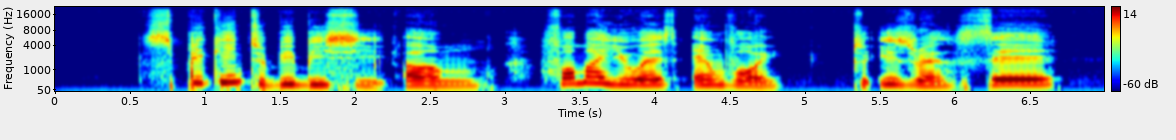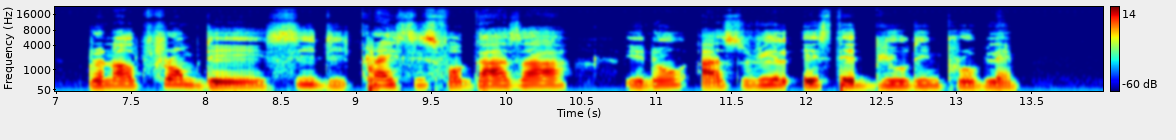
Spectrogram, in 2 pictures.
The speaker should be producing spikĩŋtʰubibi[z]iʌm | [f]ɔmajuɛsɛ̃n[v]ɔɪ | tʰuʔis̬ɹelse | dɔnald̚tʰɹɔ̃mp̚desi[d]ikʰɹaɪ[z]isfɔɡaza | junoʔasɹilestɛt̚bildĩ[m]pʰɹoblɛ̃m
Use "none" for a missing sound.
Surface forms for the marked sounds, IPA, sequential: s, f, v, d, s, ŋ

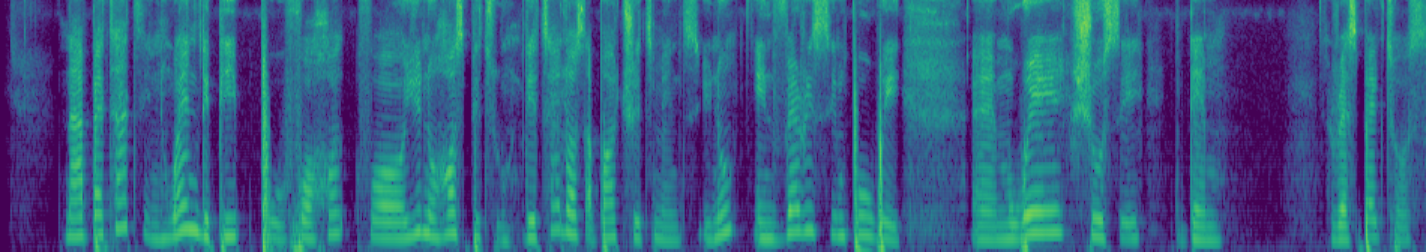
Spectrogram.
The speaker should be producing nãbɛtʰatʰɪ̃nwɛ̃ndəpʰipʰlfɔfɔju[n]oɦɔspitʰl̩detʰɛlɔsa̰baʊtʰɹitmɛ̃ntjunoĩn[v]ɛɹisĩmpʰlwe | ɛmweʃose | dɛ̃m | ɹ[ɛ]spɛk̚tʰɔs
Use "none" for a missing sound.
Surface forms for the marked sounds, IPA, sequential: n, v, ɛ

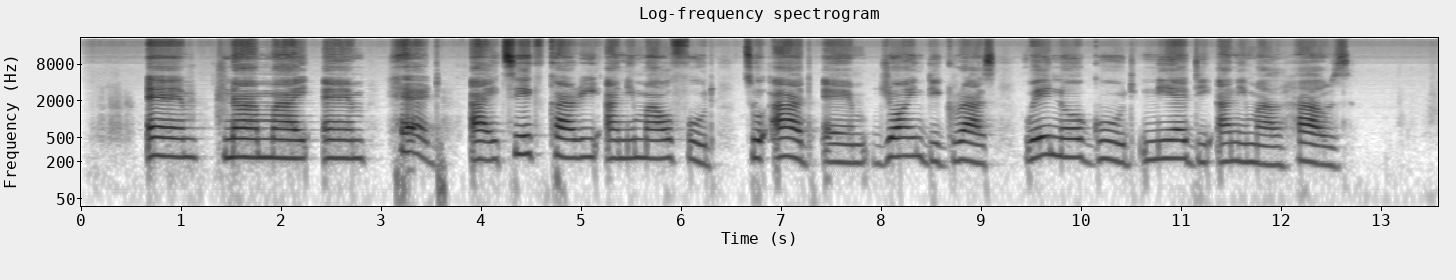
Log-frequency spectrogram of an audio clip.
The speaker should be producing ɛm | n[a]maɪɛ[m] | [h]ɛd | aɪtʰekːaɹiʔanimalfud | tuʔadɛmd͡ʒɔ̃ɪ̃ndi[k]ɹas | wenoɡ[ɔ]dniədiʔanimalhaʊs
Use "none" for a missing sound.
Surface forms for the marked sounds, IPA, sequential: a, m, h, ɡ, u

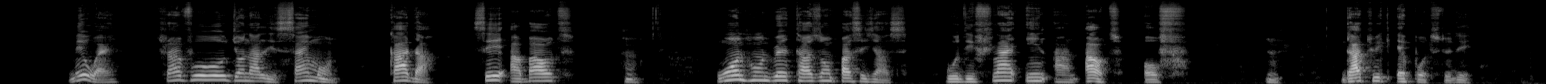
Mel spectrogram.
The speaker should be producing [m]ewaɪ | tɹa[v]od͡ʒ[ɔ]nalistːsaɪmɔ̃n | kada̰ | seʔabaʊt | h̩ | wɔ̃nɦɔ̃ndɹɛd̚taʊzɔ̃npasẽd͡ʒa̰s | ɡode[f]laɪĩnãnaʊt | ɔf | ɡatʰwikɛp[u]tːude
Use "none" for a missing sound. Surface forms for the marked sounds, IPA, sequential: m, v, ɔ, f, ɔ

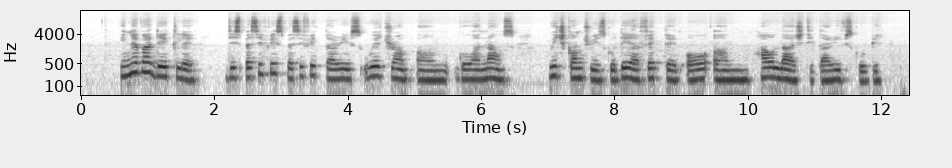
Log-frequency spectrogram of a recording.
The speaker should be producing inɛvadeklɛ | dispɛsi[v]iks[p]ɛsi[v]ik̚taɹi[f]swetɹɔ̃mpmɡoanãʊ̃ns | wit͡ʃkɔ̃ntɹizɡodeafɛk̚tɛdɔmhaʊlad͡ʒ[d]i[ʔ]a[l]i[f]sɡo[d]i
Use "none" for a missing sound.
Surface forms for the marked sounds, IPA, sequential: f, p, f, f, d, t, ɹ, f, b

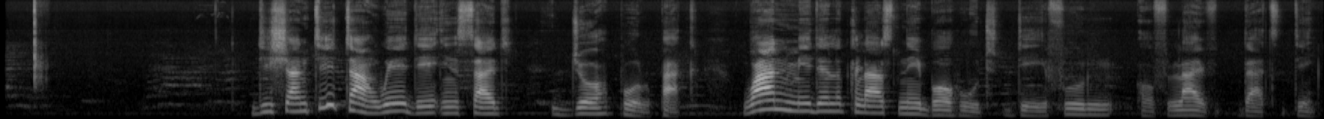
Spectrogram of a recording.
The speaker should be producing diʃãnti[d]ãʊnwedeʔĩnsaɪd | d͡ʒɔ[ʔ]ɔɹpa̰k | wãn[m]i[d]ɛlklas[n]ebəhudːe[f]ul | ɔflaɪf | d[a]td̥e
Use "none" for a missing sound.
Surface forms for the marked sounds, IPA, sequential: t, p, m, d, n, f, a

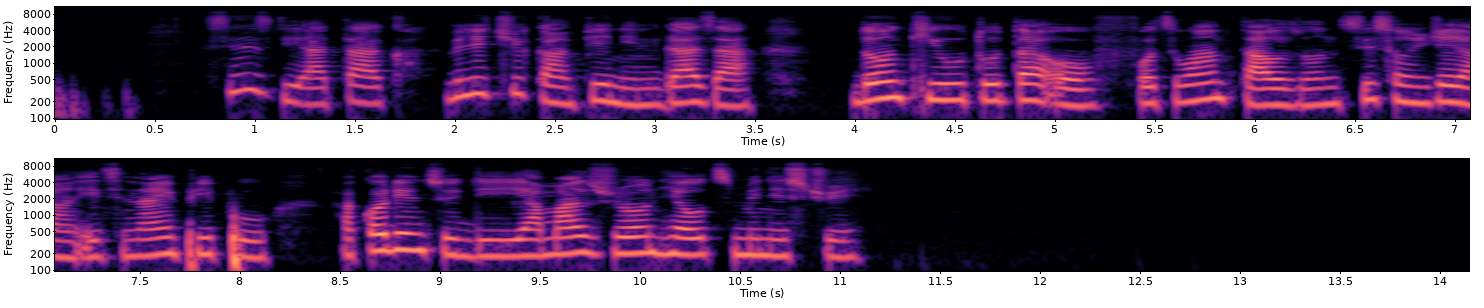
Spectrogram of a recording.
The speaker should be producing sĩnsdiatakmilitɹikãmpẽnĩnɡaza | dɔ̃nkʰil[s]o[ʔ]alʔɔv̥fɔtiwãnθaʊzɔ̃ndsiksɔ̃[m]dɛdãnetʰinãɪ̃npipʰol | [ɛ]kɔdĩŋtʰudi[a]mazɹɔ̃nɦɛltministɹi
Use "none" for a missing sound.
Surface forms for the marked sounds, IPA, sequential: t, t, n, a, a

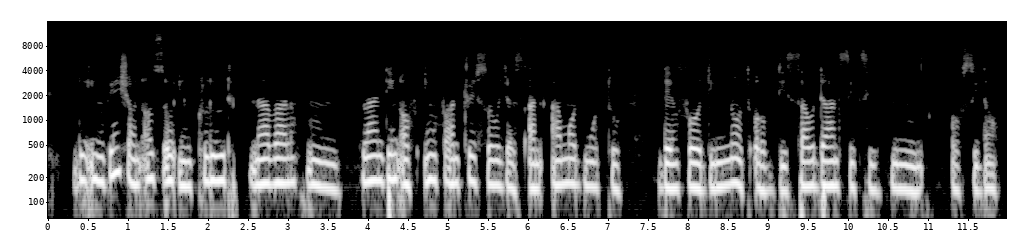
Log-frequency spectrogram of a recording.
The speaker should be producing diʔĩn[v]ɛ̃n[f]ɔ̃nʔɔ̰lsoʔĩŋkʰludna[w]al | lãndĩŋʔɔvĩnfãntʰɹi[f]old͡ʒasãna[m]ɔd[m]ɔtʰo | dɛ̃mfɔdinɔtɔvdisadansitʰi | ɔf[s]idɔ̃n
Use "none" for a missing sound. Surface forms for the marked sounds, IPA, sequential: v, ʃ, v, s, m, m, s

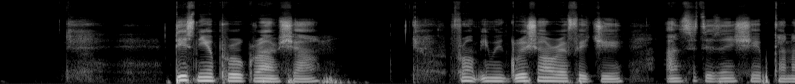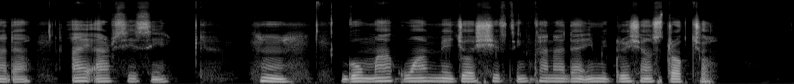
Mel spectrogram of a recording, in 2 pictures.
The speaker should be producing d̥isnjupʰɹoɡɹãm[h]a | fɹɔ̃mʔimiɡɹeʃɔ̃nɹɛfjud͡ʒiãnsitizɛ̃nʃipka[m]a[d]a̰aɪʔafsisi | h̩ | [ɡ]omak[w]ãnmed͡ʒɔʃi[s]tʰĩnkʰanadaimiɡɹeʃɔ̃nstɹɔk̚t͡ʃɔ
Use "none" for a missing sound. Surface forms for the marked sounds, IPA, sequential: ʃ, n, d, ɡ, w, f

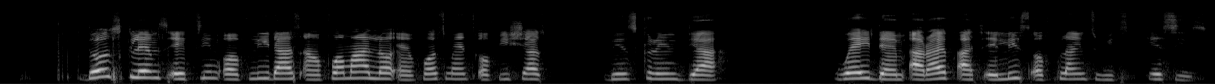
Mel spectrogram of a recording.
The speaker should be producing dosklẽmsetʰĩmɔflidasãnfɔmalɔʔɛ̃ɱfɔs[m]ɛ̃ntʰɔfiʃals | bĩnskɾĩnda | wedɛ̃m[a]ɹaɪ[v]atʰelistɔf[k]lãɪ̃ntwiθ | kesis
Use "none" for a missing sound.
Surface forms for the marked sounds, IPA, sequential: m, a, v, k

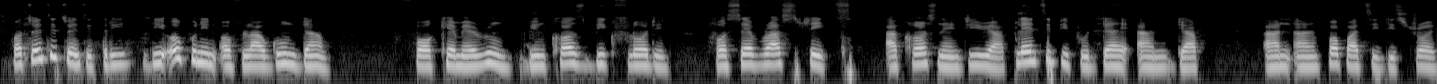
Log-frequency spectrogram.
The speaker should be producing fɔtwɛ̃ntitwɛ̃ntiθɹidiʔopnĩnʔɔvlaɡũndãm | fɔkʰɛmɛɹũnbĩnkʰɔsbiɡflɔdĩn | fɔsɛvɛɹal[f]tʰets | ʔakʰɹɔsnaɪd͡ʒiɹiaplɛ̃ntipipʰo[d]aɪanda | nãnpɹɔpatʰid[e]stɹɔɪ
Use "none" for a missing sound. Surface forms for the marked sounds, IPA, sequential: s, d, i

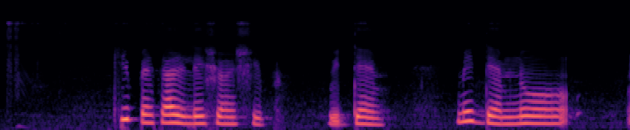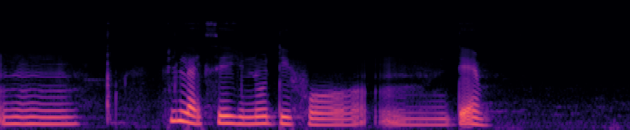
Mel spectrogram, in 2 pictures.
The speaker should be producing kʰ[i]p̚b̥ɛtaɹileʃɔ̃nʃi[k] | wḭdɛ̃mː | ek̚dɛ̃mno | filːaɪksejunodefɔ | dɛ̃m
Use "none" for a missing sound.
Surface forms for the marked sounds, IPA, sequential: i, p

